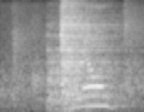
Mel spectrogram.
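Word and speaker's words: know: we pronounce it no, but the word starts from the K. K is a silent word. So this is a K silent word. Now here are words in your spelling number 1.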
